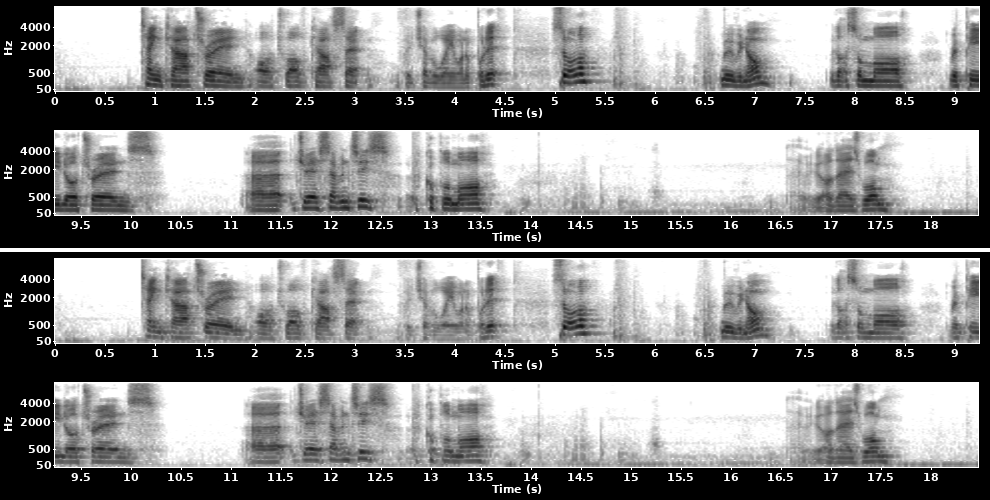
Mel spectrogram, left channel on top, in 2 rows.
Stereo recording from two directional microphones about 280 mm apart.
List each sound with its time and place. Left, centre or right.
0.9 s speech: centre; by 5.4 s left
6.7 s speech: left; by 13.7 s centre
16.5 s speech: centre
